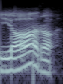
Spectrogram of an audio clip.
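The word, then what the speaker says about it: year: बोली पढुचे ई और किंतु सेटा एक्चुअली ईयर नुहे, सेटा होची यर, तार उच्चारण इंग्लिश उच्चारण होची यर, तेणु या पूर्वरु भी आपनकर ए रहइबो।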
